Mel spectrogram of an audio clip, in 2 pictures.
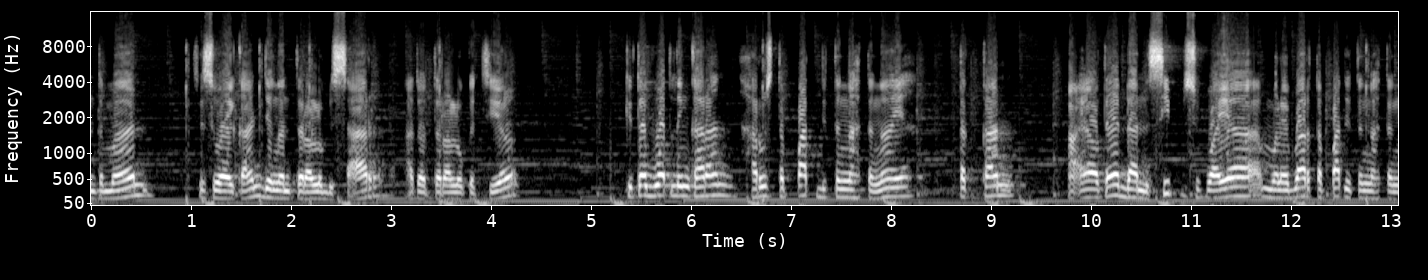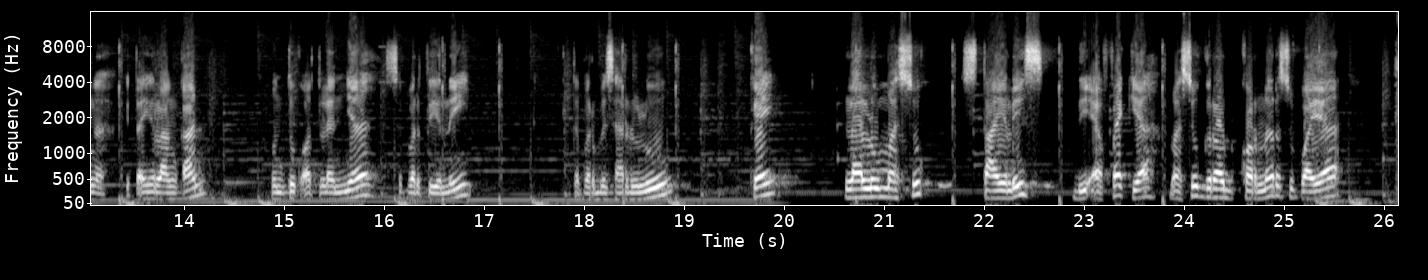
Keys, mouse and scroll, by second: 1.3 z, 1.6 click, 2.0 space, 2.1-10.7 drag, 10.7 d, 12.6 click, 14.1 Pause, 15.3 click, 15.4 space, 16.1 z, 16.5 click, 16.9 space, 17.0 click, 17.5 v, 18.3 click.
